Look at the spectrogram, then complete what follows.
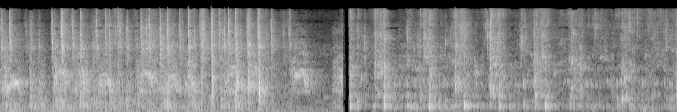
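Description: A dog's paws scratching and bumping against a glass door. About three and a half seconds in it gives way to water running from a bathroom sink tap while dogs drink at it.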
